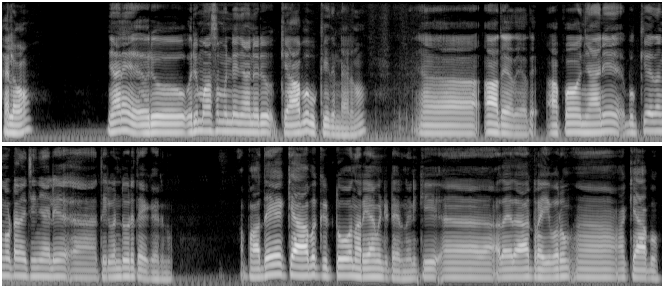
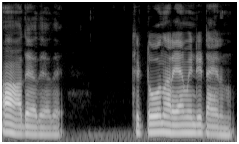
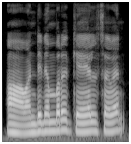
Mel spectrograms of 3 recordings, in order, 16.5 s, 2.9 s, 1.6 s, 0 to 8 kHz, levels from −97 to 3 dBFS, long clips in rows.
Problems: none marked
